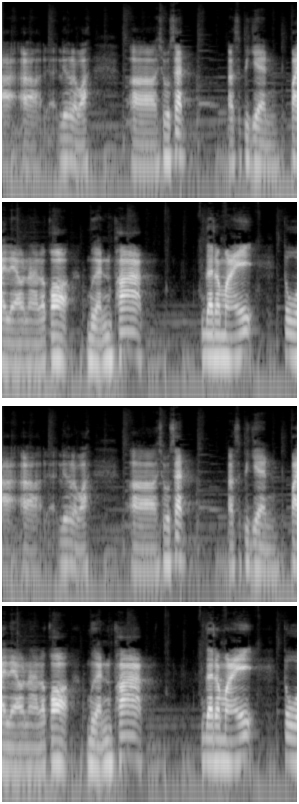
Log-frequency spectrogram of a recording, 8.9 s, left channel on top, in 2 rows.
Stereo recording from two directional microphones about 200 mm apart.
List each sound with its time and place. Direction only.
0.0 s speech: centre (ahead or behind)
